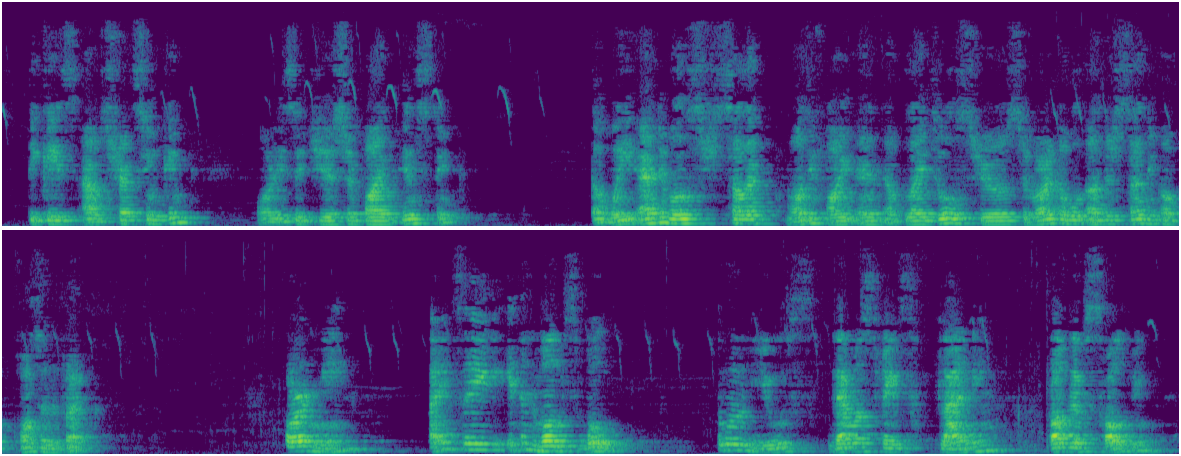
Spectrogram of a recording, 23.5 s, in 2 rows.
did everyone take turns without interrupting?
Yes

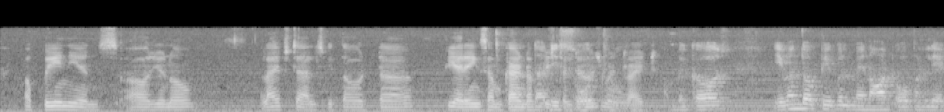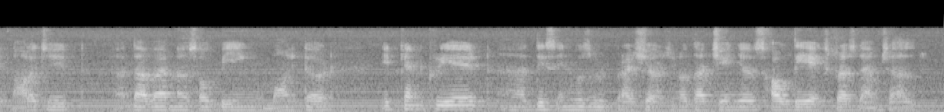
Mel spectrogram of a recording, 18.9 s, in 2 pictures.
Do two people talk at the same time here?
Yes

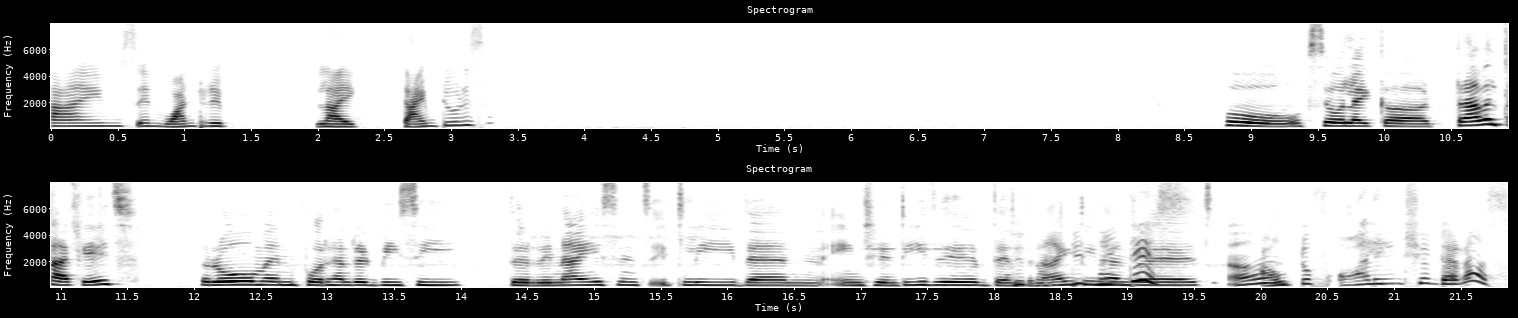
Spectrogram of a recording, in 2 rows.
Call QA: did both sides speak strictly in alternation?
No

